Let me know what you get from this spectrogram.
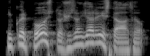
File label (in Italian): "rista", crespinese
